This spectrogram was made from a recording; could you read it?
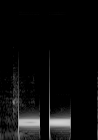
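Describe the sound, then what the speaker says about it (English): A telephone ringback tone sounds on a call: two loud, even electronic beeps of about half a second each, separated by a short silence, with nothing else behind them. "It's ringing now."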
